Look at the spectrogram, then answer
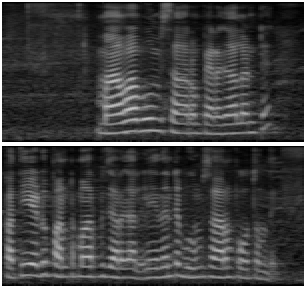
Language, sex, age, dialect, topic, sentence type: Telugu, female, 41-45, Utterandhra, agriculture, statement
